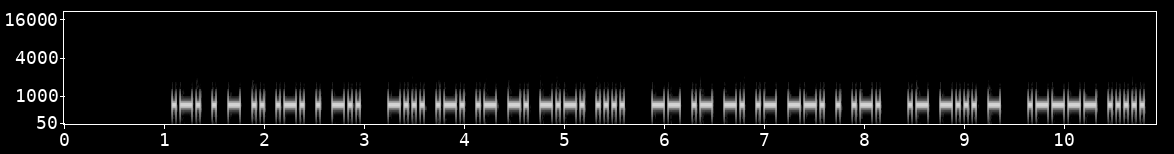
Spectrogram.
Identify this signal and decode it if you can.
Morse code, heard as a keyed tone, about 28 wpm, 700 Hz. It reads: RETIRED BRANCH MANAGER ABT 15
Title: Practice QSO - Exchange 3 - More Info - 30wpm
